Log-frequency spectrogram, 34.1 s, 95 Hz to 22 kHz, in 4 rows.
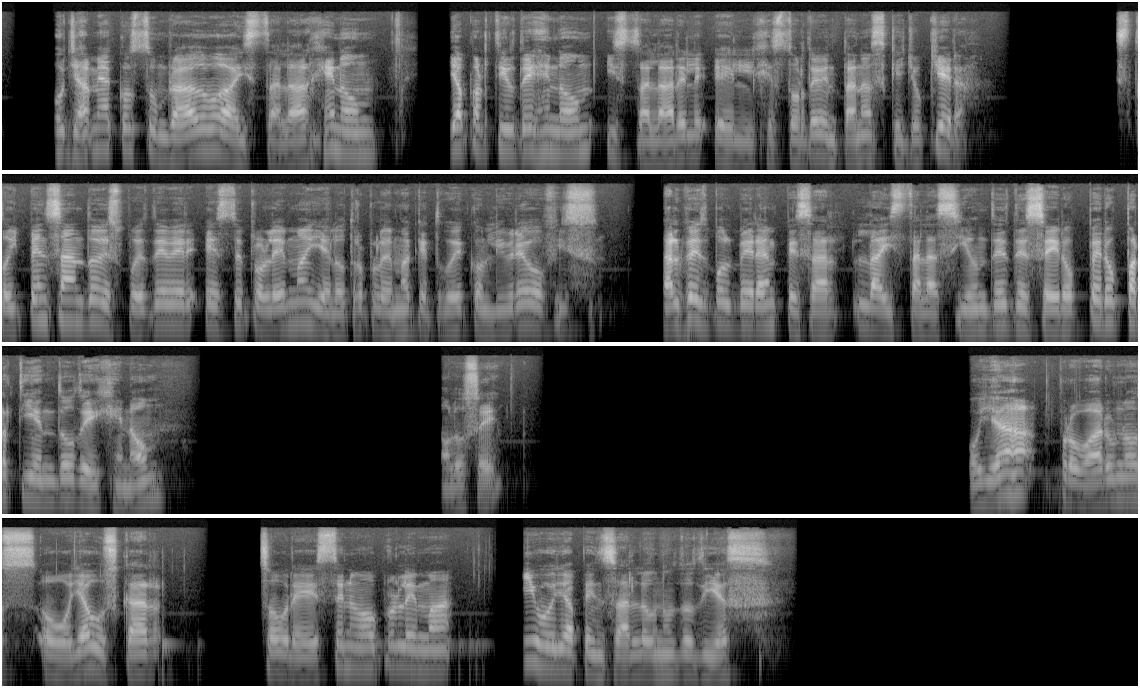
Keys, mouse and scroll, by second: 12.4 click, 14.2-15.4 drag.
